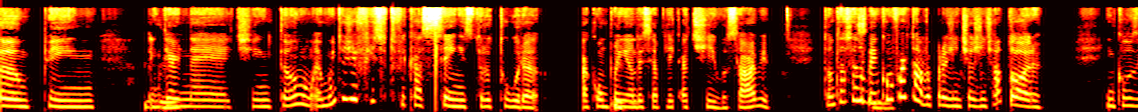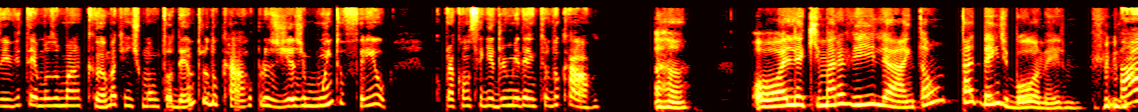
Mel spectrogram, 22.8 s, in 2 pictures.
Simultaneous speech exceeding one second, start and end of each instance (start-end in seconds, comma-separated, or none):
none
